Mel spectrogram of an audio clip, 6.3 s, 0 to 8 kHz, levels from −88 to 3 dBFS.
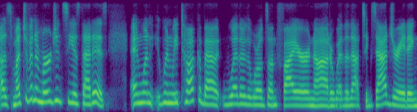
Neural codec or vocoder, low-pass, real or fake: codec, 24 kHz, 0.9 kbps, DualCodec; 7.2 kHz; fake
